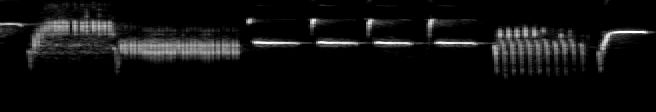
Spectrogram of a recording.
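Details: Dutch-type canary singing to excite females for breeding: a buzzy high phrase, a rolling low-pitched trill, several flat whistled notes with sharp starts, then a coarse rattle and a rising whistle.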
